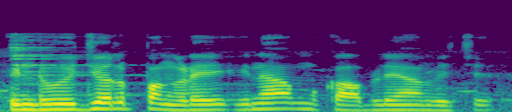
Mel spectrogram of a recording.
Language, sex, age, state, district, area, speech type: Punjabi, male, 30-45, Punjab, Hoshiarpur, urban, spontaneous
